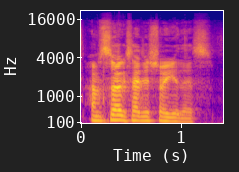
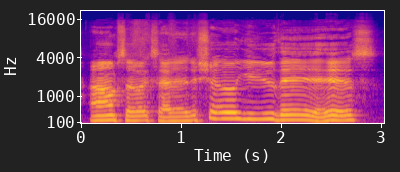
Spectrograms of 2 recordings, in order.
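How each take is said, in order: First: Said in the usual way. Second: Slow, stretched-out anticipation; playful sustained build-up to a reveal; drawn-out singsong. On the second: Pretend. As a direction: stretch each word, holding the last. Repeats it in singsong before clip.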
